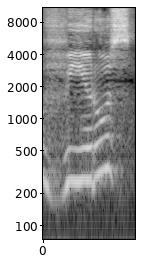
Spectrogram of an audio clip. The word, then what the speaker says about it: vírus: E em vírus, a sílaba tônica é o vi.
